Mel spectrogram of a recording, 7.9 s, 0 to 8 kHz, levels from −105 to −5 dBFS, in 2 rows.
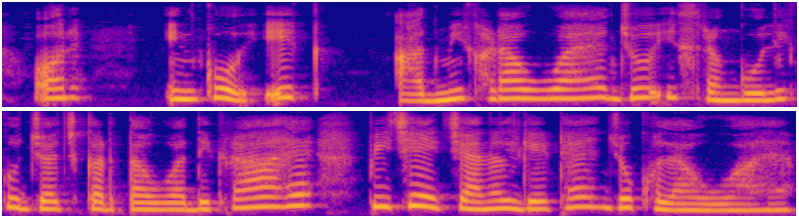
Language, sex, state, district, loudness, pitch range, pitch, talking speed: Hindi, female, Chhattisgarh, Raigarh, -28 LUFS, 205-275 Hz, 245 Hz, 195 wpm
